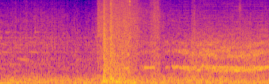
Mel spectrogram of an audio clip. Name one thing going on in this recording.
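A car crashes with a loud bang and crunch of metal.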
